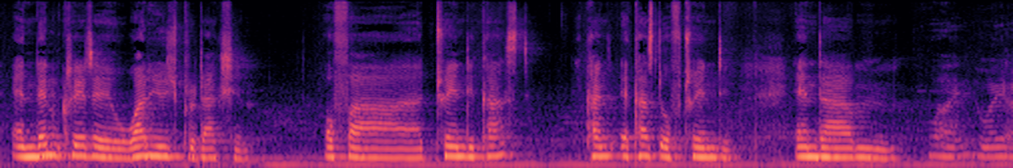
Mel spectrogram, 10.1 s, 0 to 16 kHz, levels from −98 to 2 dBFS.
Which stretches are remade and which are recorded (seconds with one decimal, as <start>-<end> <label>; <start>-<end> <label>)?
0.0-10.1 recorded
